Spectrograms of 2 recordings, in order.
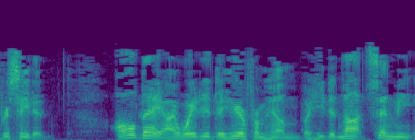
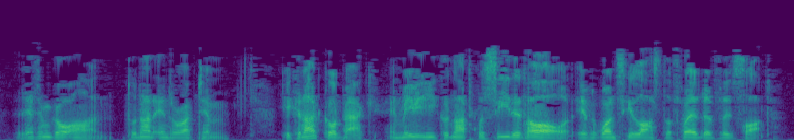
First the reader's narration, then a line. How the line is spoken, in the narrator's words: Van Helsing whispered to me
